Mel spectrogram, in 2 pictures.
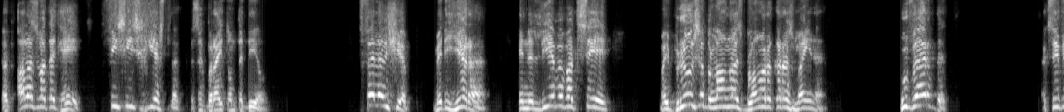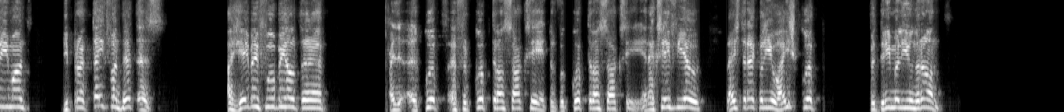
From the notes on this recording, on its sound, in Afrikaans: Manne van die Woord Zoom Byeenkoms 3 Mei 2022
